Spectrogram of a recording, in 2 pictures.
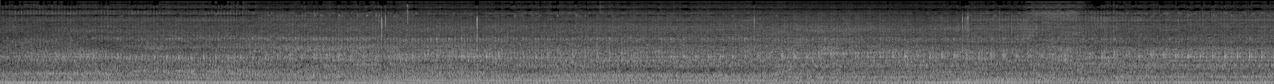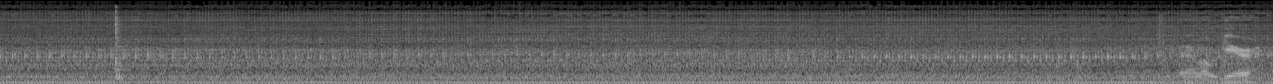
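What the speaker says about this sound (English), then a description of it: "Just see how much effort it takes for the tractor to push this thing." A tractor engine in low gear works steadily while pushing a tiny house, a continuous mid-loud rumbling drone throughout with low mechanical hum.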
